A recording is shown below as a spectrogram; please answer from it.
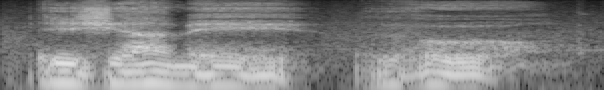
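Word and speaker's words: jamais vu: it for the first time and that is pronounced Jami Vu bour this is Julian the Frenchman who makes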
